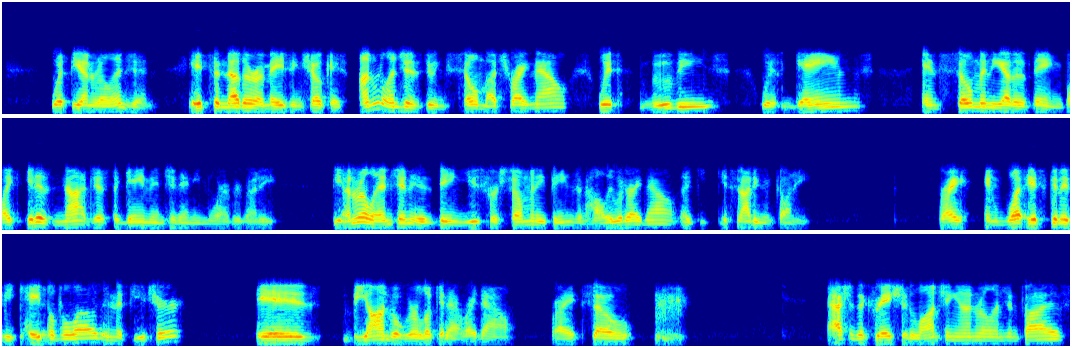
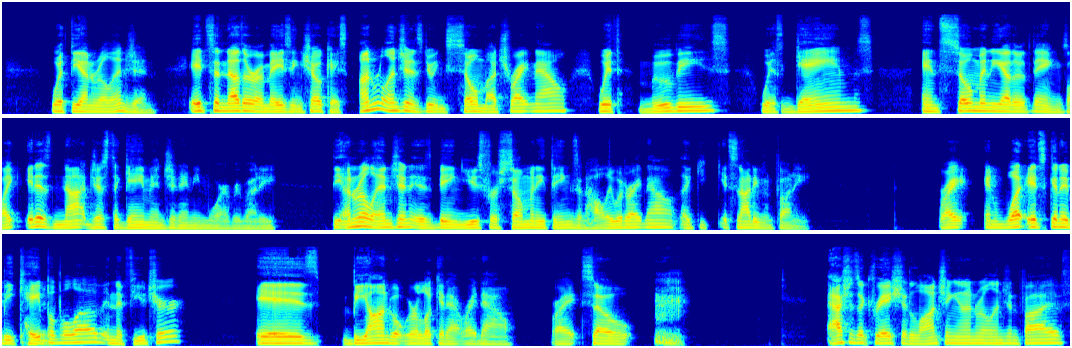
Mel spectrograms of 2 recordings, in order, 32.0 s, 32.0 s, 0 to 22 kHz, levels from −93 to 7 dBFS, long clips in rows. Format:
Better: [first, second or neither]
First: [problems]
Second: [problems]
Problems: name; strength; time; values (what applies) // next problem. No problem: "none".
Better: second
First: phone-call audio; poor line; nothing above 3.5 kHz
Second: none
